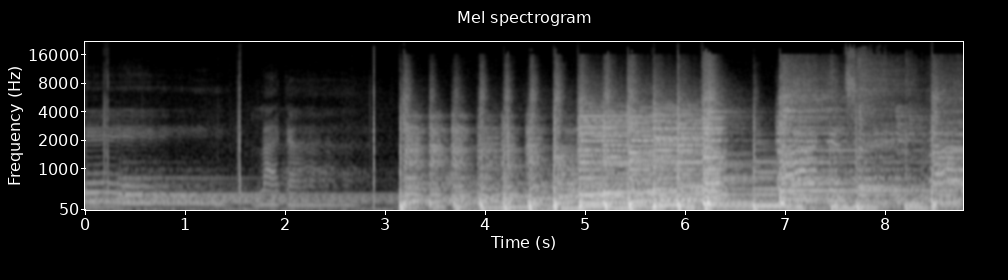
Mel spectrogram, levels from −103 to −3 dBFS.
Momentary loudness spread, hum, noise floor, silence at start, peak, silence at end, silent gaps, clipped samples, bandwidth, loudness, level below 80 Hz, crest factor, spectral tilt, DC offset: 22 LU; none; -50 dBFS; 0 s; -6 dBFS; 0 s; none; under 0.1%; 17.5 kHz; -27 LUFS; -42 dBFS; 22 dB; -6 dB/octave; under 0.1%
